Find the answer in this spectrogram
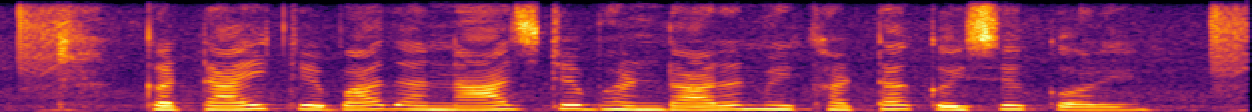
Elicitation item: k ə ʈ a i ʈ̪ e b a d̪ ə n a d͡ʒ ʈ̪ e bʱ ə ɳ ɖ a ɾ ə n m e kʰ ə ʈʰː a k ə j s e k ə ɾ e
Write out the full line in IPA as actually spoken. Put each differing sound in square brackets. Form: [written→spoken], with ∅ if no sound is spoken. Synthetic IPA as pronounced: k ə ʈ a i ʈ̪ e b a d̪ [ə→a] n a d͡ʒ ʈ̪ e bʱ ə ɳ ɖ a ɾ ə n m e kʰ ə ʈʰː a k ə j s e k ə ɾ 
